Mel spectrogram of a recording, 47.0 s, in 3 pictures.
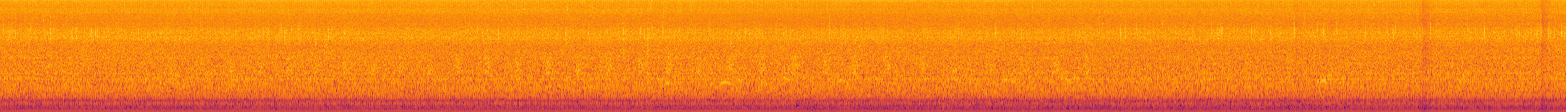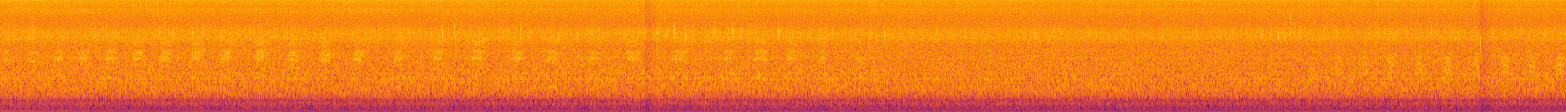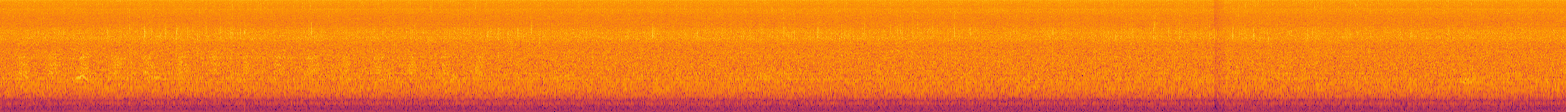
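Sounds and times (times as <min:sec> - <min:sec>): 
rain: 0:00.0 - 0:46.9.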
